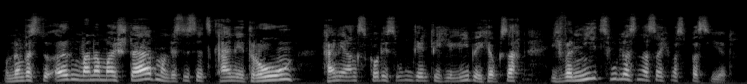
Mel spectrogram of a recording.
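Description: A woman giving an esoteric sermon, preaching in the first person as God, her loudness swinging between soft and loud. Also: on the low side, animated, fairly quick, hardly any pauses, slightly rough. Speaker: spiritual teacher.

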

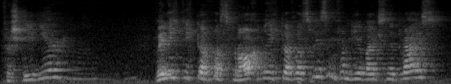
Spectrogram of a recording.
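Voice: medium pitch, a little fast, slight background noise. A lecturer giving a spiritual talk to a live audience, posing rhetorical questions and playing with words, explaining through everyday analogies. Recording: very echoey room, voice distant from mic.

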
